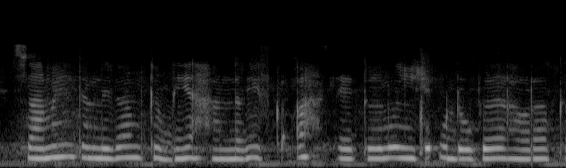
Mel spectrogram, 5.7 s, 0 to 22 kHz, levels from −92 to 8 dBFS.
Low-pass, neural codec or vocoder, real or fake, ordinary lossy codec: 7.2 kHz; codec, 16 kHz, 4 kbps, X-Codec, HuBERT features, trained on balanced general audio; fake; none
